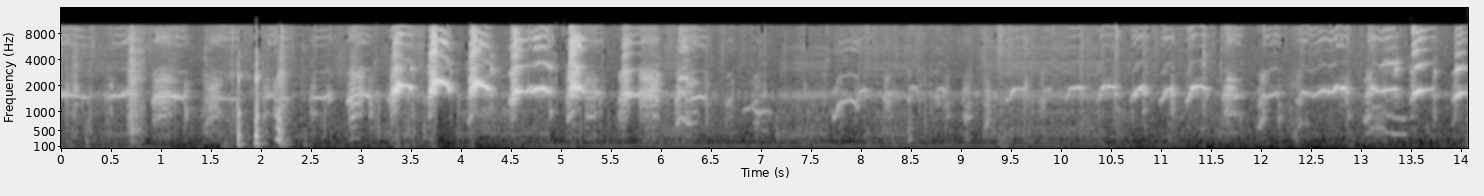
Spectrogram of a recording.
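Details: Playing Miniature Pinscher puppies, aged four and a half weeks, fill the recording with rapid shrill yelps and thin whines, some sliding upward, packed closely together in irregular clusters with a few sharper peaks.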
